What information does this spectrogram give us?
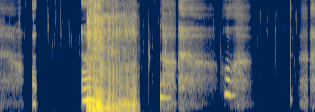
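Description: A loud, raspy fart in a face-sitting roleplay, one long broad burst of about a second with a low buzzing rumble, surrounded by softer breathy vocal sounds.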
